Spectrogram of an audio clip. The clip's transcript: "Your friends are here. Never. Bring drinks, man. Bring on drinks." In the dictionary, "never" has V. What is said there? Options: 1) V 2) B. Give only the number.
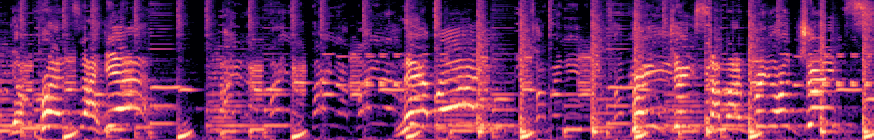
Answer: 2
